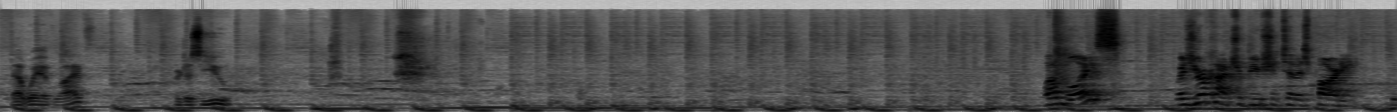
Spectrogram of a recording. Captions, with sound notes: - That way of life or just you? (chuckles) (sighs) (upbeat music) - Well boys, where's your contribution to this party?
